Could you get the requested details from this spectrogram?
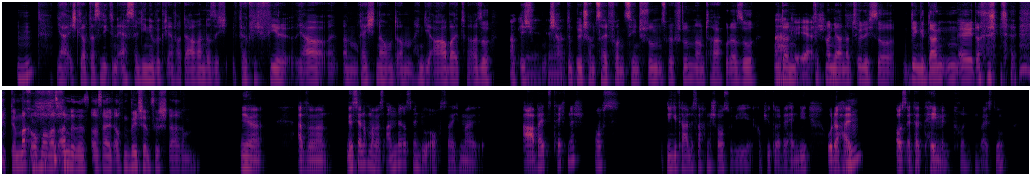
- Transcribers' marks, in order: other background noise; laughing while speaking: "da"; chuckle
- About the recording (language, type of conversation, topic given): German, podcast, Wie schaltest du digital ab, um klarer zu denken?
